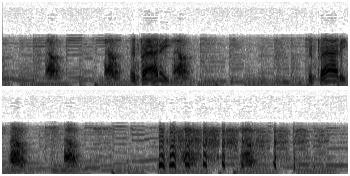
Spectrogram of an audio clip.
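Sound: dog barking and whimpering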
